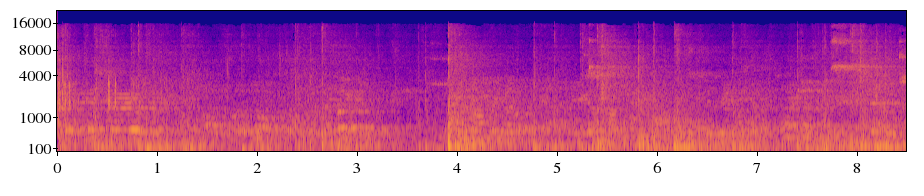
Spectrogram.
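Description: Volleyballs being struck and bounced during passing practice: irregular smacks of hands and forearms on leather balls and thuds of balls on the hard court floor, echoing in the large hall, with a loud hit about four seconds in. Players' voices murmur underneath.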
